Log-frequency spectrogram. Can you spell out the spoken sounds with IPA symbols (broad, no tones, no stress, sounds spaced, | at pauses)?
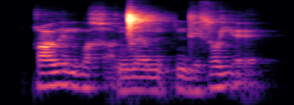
q uː ɪ̯ m b ʌ χ ɑ̰ ŋ͡ǀ ɜː ŋʷ ɑ̰ kʷ n d ɪ z ɔ j ɛ̰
